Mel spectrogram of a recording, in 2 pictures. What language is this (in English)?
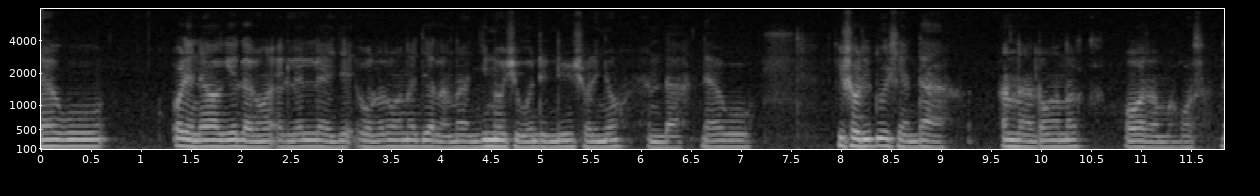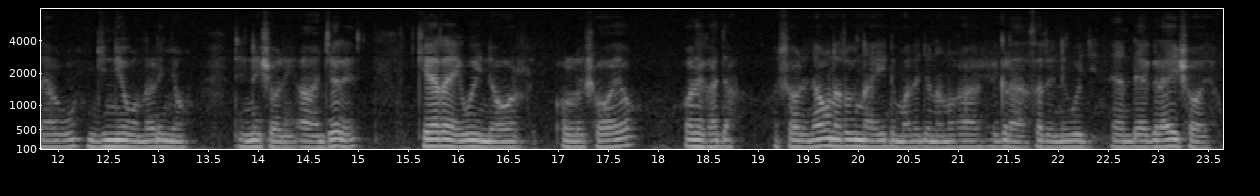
Masai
